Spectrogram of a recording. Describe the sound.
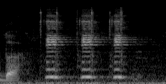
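Three short, evenly spaced toots of a vehicle horn, fairly loud, each a brief bright beep, following a quick snippet of a voice at the start; the horn control has been moved on a vehicle adapted with a throttle lever on the handlebar and a hand brake.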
